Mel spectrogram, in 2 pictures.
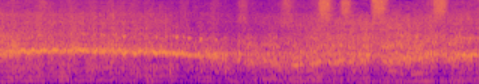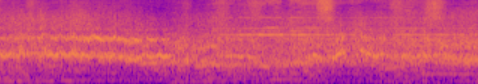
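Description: Car spinning doughnuts, its tyres squealing in one long, wavering screech that drifts up and down in pitch, with the engine revving underneath.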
